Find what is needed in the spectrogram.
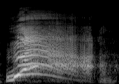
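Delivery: sudden high yelled "Ah!" like an excited billionaire; mock stage shout. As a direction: burst out with a hyped yell. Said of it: "get on stage and go".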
